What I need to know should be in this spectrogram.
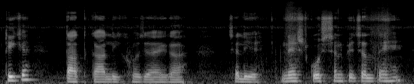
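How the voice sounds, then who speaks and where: Man drilling grammar in a mellow voice. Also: mid-range voice, moderate pace, a little hiss or hum. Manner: repeats each point as a quiz question, then answers it. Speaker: Hindi teacher. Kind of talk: exam-prep grammar lesson.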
